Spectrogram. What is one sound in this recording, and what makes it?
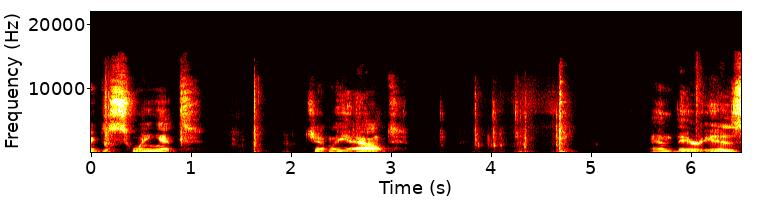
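Plastic parts scrape and click as a computer case is handled.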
